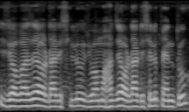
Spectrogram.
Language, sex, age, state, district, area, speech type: Assamese, male, 60+, Assam, Nagaon, rural, spontaneous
